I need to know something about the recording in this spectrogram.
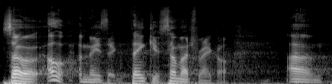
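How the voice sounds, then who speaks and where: A man's voice: medium pitch, expressive, moderate pace. A man leading the singing at a church service, making casual, rambling announcements. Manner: chatty, loose, rambling. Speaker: song leader. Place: large church sanctuary. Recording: reverberant hall.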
